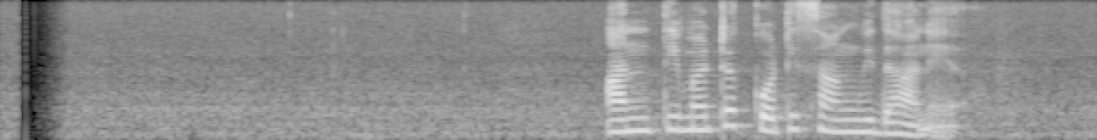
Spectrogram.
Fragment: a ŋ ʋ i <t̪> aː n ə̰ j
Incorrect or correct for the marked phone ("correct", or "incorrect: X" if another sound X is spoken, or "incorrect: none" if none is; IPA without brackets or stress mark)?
incorrect: d̪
